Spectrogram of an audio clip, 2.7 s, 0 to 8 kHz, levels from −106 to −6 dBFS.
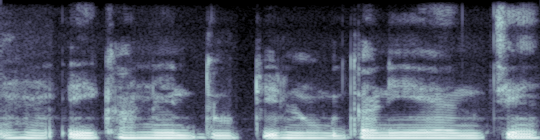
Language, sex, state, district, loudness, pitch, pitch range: Bengali, male, West Bengal, Jhargram, -18 LUFS, 145 Hz, 140-145 Hz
